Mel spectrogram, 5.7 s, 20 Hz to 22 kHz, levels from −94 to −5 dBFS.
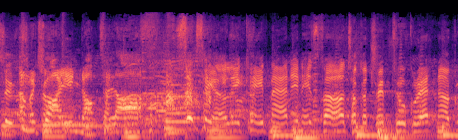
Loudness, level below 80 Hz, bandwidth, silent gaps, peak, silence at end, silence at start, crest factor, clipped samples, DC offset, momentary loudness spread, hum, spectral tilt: -20 LUFS; -34 dBFS; 16 kHz; none; -4 dBFS; 0 s; 0 s; 16 dB; under 0.1%; under 0.1%; 5 LU; none; -4 dB/octave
